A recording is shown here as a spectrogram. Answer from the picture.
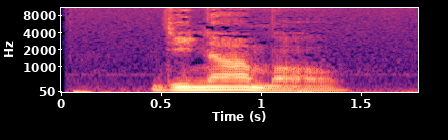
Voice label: "dynamo", Dutch

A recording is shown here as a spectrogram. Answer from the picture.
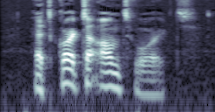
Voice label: "het korte antwoord", Dutch

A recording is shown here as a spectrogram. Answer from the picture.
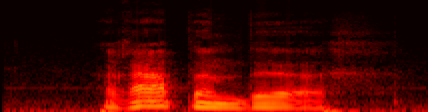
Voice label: "Rapenburg", Dutch

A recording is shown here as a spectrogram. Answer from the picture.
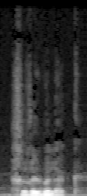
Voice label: "gruwelijk", Dutch

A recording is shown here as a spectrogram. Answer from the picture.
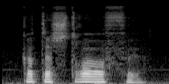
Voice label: "katastrofe", Dutch

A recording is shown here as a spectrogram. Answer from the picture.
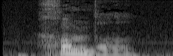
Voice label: "gondel", Dutch

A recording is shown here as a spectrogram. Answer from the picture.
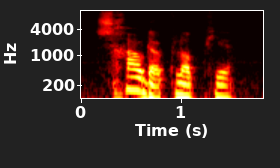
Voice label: "schouderklopje", Dutch

